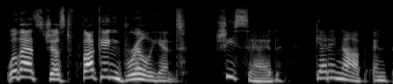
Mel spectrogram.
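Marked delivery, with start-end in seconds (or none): 0.1-1.9 loud, biting sarcasm; sarcastic anger. Acted. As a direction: snap it out sarcastically. Angry agent, sarcastic.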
